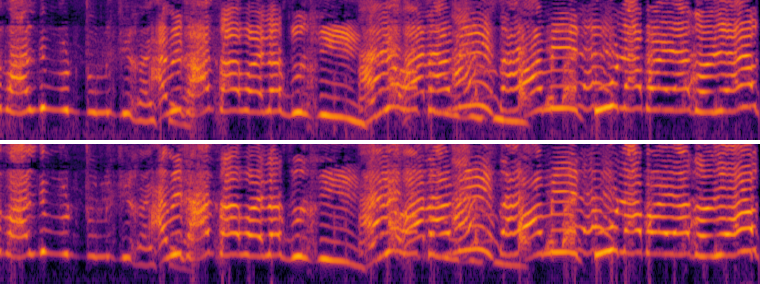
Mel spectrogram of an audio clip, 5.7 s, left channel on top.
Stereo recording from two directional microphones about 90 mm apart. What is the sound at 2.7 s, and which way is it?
A child's voice, 35° left (ahead or behind).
